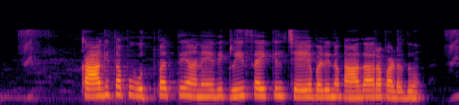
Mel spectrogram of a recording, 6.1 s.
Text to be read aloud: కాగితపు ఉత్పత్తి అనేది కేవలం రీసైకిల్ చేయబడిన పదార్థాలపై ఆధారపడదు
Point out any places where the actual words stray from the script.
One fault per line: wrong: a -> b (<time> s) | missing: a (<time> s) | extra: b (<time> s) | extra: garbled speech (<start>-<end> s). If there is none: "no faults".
missing: కేవలం (3.0 s)
missing: పదార్థాలపై (4.5 s)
